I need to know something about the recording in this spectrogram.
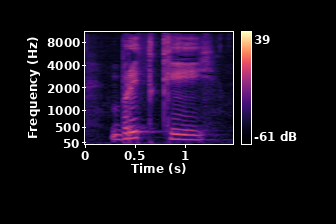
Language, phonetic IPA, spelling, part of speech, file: Ukrainian, [bredˈkɪi̯], бридкий, adjective, Uk-бридкий.ogg
- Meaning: 1. disgusting 2. ugly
